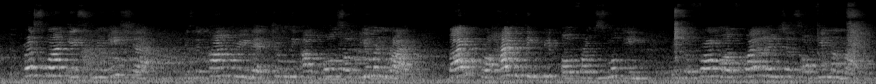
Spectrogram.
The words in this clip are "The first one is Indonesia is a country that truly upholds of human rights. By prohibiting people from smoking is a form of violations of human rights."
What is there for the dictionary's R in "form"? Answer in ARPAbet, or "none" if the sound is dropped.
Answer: L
